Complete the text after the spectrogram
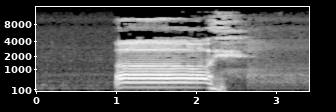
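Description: A middle-aged man chants a long held note.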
